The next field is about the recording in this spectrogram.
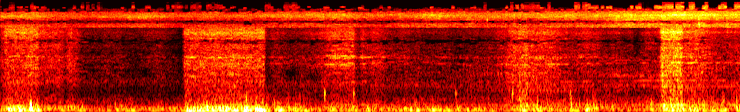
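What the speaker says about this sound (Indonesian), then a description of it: "Waduh, anginnya sangat-sangat besar sekali." Heavy wind batters a cyclist's microphone on a long road ride, producing a deep blustery rumble that comes in loud surges separated by slightly calmer moments.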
